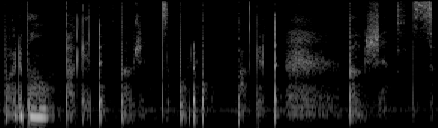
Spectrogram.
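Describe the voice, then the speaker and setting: Female ASMR host for whispered unboxing: very mellow, breathy, unhurried and hushed. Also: on the low side, no echo. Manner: hushed, lingering delivery.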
